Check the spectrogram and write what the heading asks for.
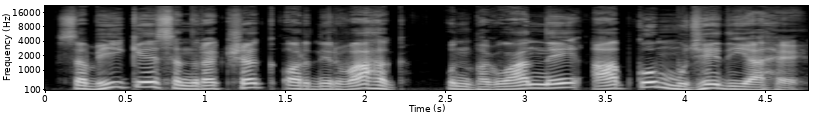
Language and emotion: Hindi, neutral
